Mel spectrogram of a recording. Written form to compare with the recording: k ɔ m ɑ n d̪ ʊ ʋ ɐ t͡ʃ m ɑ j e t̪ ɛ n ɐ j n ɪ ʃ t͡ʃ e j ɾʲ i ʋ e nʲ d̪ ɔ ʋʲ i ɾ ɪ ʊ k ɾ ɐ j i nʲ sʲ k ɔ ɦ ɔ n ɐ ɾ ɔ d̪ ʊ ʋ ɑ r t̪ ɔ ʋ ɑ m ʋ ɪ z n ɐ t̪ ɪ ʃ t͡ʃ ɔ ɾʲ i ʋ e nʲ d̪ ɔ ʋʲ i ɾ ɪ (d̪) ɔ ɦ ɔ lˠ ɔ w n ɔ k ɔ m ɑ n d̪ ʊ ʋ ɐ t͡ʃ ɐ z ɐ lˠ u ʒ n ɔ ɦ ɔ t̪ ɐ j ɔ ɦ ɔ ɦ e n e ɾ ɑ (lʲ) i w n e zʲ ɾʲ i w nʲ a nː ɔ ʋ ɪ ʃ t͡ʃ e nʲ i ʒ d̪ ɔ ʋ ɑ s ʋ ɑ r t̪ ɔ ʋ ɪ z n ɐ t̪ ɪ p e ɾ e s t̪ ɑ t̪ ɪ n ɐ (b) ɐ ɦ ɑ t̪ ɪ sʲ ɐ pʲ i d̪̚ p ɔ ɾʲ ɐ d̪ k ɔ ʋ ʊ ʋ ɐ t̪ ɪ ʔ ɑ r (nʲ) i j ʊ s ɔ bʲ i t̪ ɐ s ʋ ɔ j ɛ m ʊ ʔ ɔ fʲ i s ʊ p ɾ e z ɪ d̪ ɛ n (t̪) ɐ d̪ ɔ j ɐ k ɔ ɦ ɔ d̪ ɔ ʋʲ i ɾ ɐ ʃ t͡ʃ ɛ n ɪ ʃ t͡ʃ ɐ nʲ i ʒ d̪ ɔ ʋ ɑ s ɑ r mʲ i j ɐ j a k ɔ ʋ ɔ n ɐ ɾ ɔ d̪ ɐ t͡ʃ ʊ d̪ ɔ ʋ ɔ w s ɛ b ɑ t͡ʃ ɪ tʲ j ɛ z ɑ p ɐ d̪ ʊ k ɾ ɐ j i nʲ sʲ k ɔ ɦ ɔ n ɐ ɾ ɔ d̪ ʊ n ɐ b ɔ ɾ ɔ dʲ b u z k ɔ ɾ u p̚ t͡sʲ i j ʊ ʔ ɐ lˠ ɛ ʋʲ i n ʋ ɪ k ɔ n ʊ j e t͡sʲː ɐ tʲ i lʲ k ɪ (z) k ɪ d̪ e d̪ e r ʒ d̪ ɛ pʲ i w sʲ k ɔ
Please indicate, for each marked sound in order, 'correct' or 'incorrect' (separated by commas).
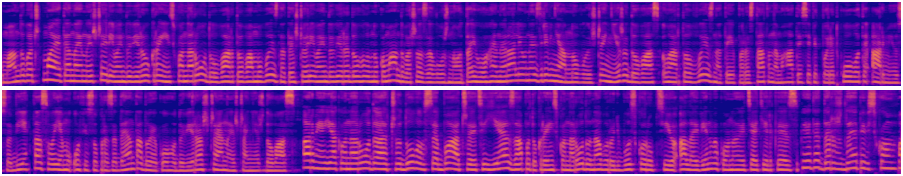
correct, correct, incorrect, incorrect, correct, correct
